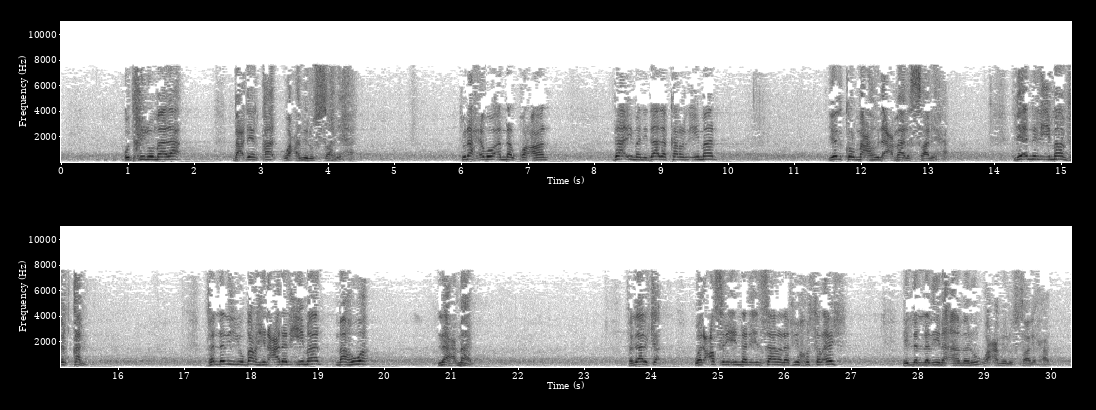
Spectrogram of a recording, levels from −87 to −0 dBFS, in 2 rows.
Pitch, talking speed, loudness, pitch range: 220 Hz, 85 wpm, -20 LUFS, 200-240 Hz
